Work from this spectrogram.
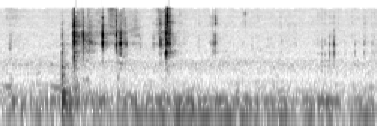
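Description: A solid rectangular white soap bar, held in the fingers, is scraped and carved with a metal utility knife blade, and soap shavings pile up on a granite counter. Five short, bright, crisp scraping cuts sound in quick, irregular succession over a faint low background hum.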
